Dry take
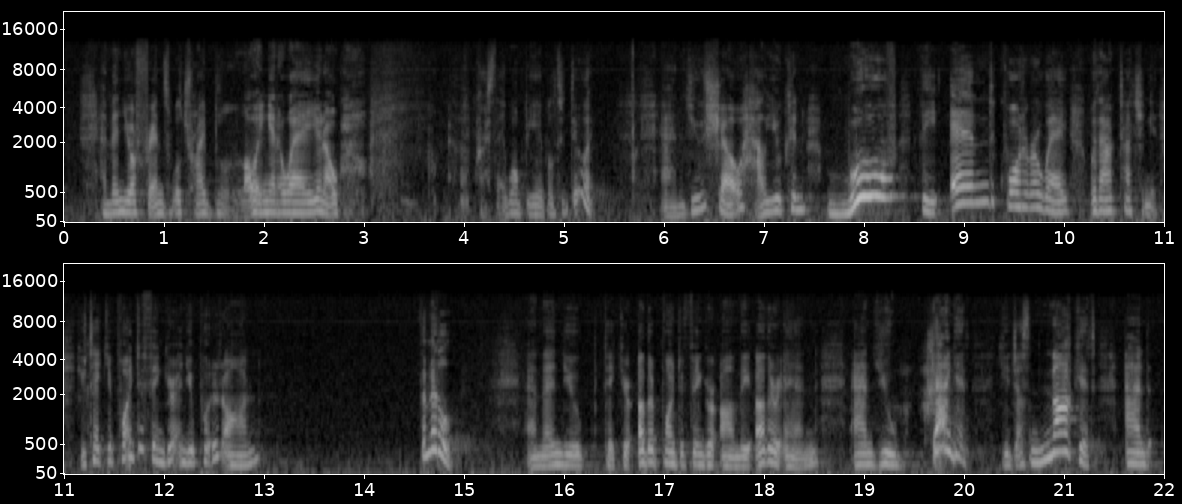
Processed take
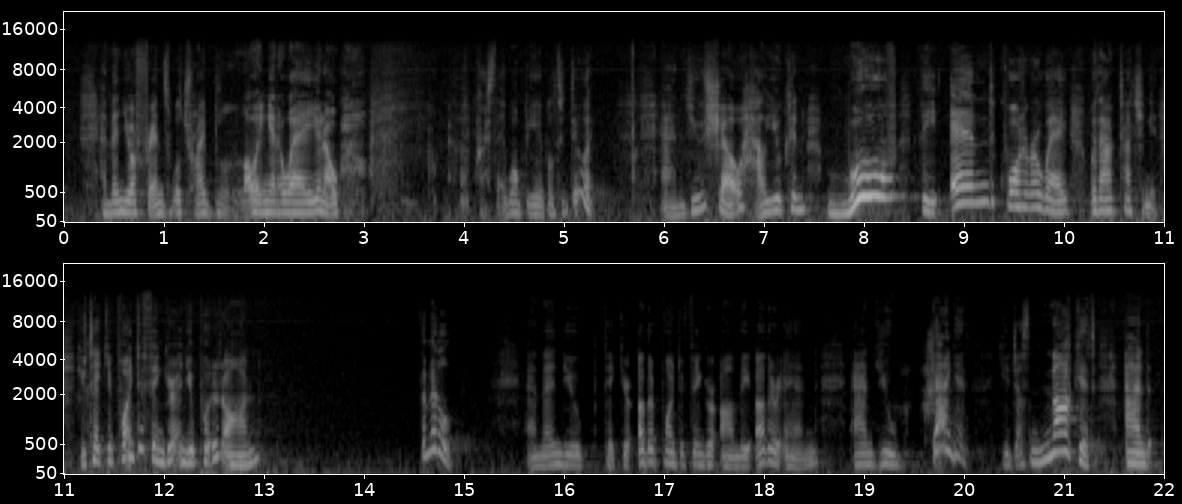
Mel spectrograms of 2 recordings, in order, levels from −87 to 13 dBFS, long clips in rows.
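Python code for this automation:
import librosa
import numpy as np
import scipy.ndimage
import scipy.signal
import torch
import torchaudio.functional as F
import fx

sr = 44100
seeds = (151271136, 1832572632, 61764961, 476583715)

y = fx.gain(x, sr, db=fx.line((12.92, -2.5), (14.66, -11.0), (20.46, -11.0), (21.28, -3.0)))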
